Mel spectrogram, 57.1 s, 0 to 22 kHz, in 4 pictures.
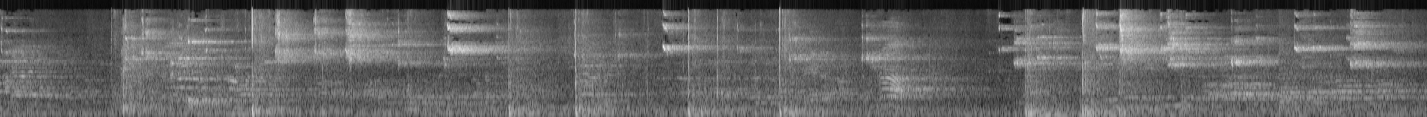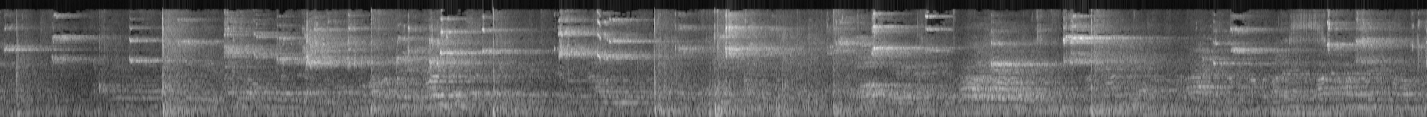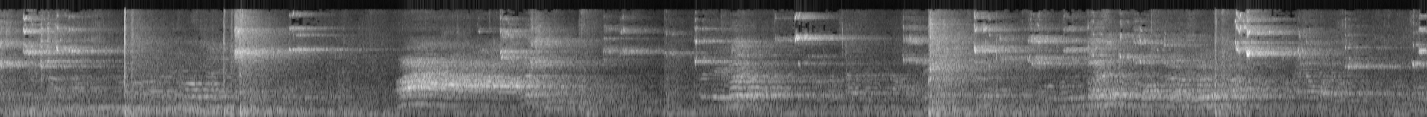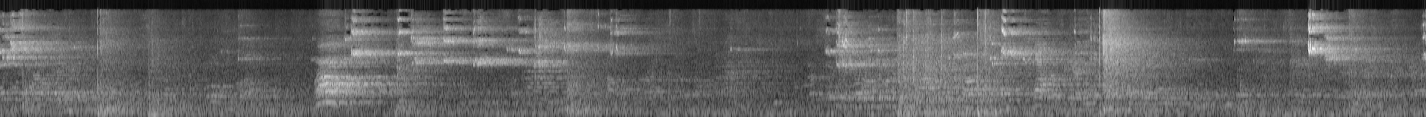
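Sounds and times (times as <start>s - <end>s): basketball bouncing on hard court: 2.5s - 2.8s, 51.8s - 52.8s.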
